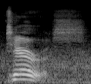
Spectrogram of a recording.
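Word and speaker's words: τέρας: word is t-e-r-a-s and it's pronounced terrace everybody say terrorists terrorists is translated wonders so every when you see the word wonders in the new testament it's this word terrace terrace means something manifested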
